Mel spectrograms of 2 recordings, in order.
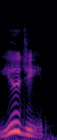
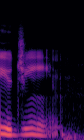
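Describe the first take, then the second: First: The stress is on the first syllable. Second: The stress is on the second syllable. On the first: "you gotta put the emphasis on the U" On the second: "I usually say Eugene, like more emphasis on the gene"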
